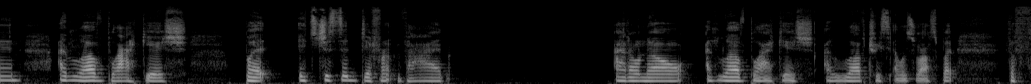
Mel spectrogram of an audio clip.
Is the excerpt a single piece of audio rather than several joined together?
yes; 0 cuts

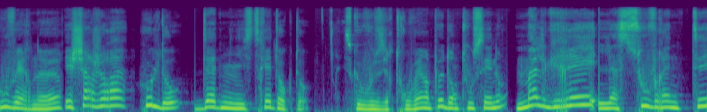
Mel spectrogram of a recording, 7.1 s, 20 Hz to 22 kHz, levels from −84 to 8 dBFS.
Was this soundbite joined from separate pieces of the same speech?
no; 0 cuts

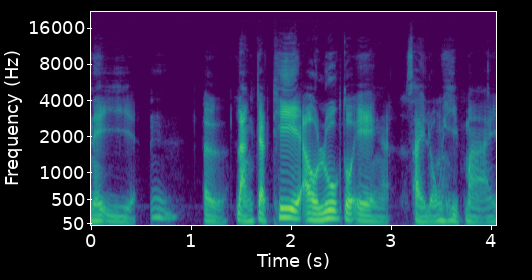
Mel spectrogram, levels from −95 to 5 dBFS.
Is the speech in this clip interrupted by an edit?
yes; 1 cut; at 1.4 s

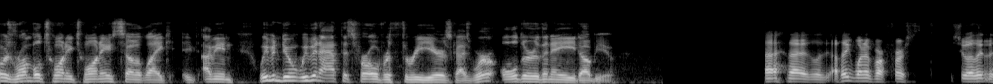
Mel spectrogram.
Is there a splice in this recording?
no; 0 cuts

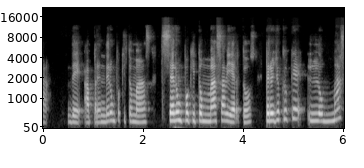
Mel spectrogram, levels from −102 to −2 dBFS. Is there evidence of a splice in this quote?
yes; 2 cuts; at 2.2 s, 4.4 s

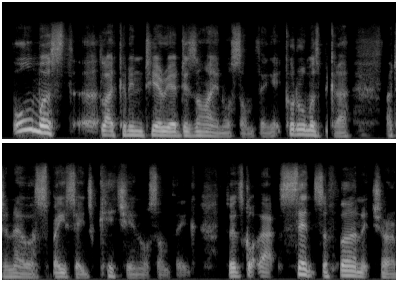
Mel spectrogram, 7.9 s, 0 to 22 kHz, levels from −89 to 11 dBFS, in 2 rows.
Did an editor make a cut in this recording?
yes; 2 cuts; at 1.0 s, 3.2 s

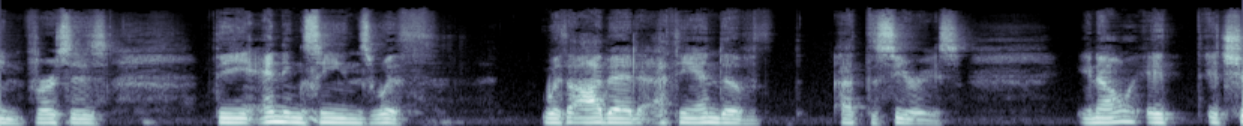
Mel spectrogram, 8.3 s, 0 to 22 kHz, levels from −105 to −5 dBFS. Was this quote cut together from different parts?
no; 0 cuts

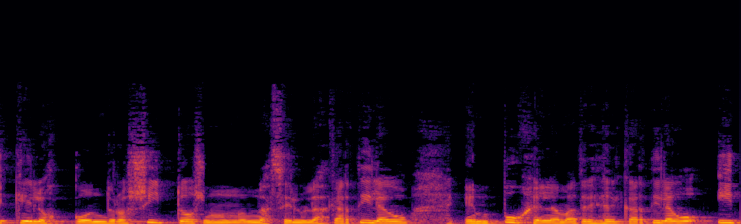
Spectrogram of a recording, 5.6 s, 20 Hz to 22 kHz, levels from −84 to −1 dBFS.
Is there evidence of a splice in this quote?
yes; 2 cuts; at 1.5 s, 2.5 s

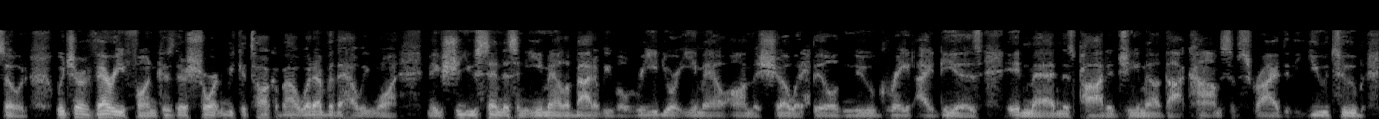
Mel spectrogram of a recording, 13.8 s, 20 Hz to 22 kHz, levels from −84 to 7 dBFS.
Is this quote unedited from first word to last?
no; 1 cut; at 8.1 s

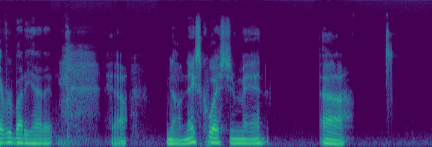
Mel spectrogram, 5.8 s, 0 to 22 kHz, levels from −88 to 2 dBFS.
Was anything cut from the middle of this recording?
no; 0 cuts

